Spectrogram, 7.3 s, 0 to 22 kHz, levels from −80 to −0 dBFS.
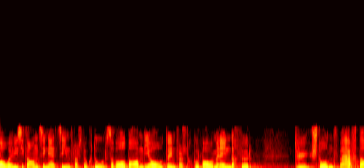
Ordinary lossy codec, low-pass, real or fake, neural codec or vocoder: none; 5.4 kHz; fake; codec, 24 kHz, 0.9 kbps, WavTokenizer, medium speech release version 2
